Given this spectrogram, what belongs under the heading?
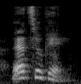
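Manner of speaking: plucky self-encouragement; determined exclaim. Acted. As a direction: push through it, I can do this. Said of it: "she exclaimed".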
